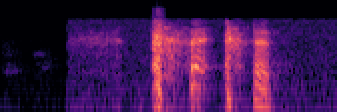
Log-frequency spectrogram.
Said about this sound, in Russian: Только не кашляй, пожалуйста, в микрофон.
